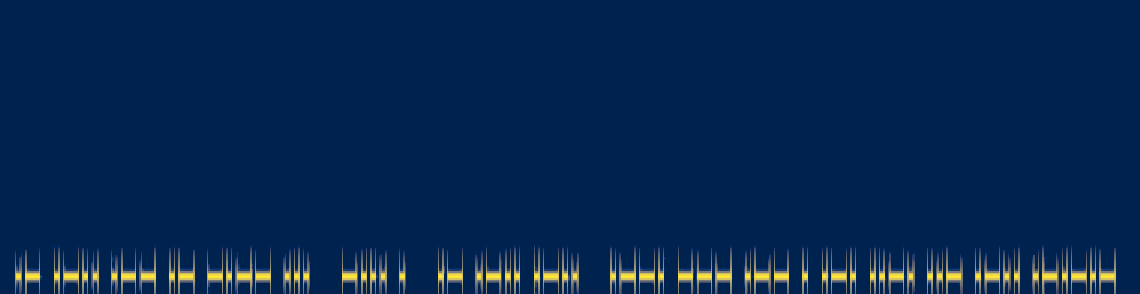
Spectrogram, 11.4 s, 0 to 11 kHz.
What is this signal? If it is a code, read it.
Morse code, heard as a keyed tone, about 25 wpm, 700 Hz. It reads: ALWAYS BE ALL POWERFUL.
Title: Sentences from Top 1300 Words 25wpm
